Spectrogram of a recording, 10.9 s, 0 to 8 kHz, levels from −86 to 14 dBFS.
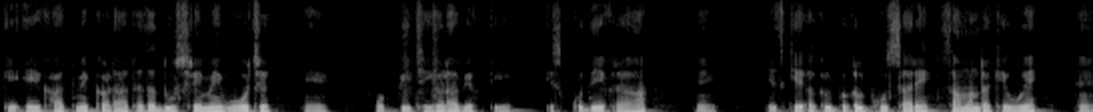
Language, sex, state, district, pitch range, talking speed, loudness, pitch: Hindi, male, Chhattisgarh, Korba, 120-130 Hz, 135 wpm, -22 LUFS, 125 Hz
